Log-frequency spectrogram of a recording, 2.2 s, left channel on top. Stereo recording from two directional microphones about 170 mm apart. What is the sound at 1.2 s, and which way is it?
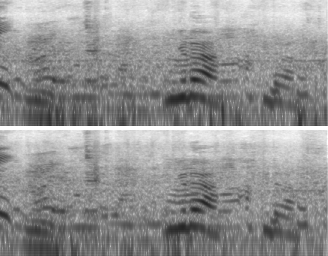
Speech, 10° left (ahead or behind).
